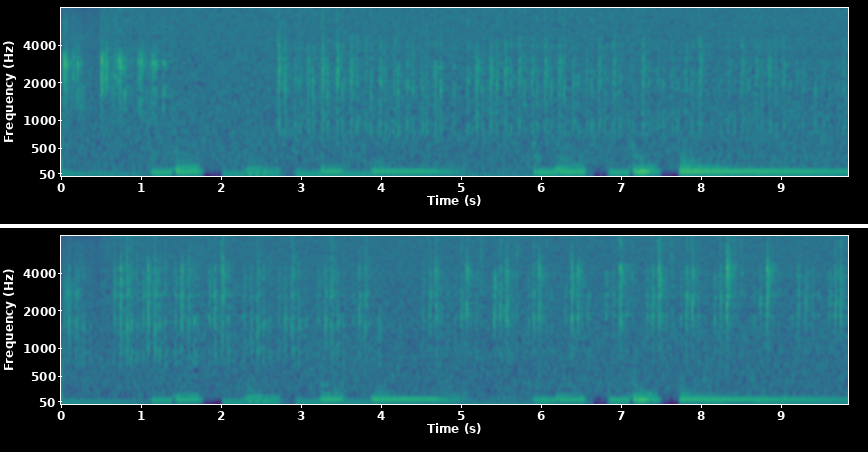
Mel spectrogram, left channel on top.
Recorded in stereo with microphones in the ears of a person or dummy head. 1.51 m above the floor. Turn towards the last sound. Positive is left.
No sound to turn to.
